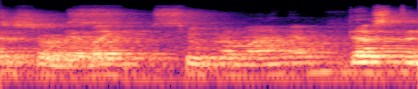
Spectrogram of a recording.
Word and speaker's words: Subramaniam: How do you pronounce his surname? Subramaniam.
